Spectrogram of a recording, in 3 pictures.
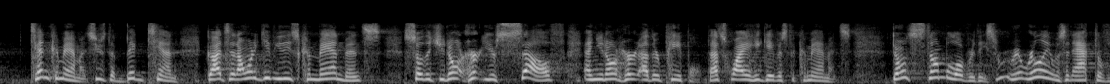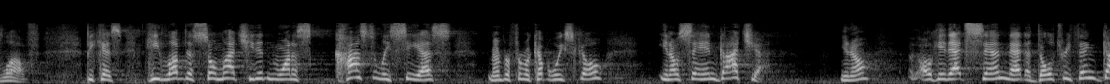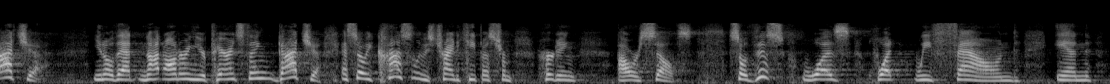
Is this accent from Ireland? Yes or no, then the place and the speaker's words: no; San Diego, California, United States; I grew up in San Diego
